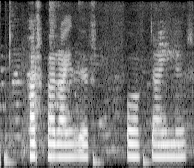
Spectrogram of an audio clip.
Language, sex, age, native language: Icelandic, female, 9, Icelandic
